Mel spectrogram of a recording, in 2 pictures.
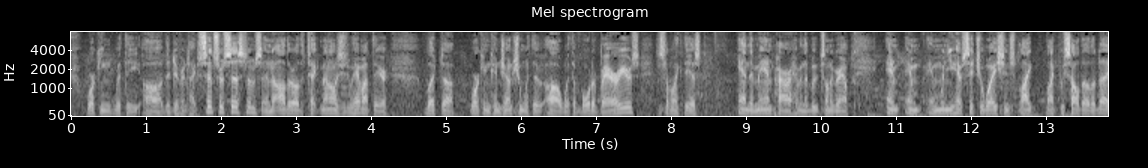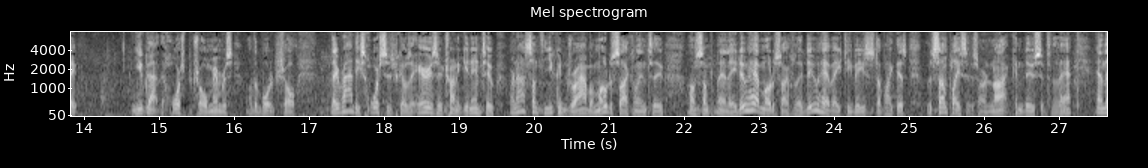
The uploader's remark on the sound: Broadcasting live from Washington DC during the FAIR Hold their Feet 2 the Fire Convention.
